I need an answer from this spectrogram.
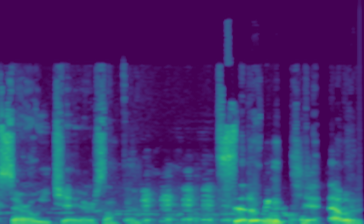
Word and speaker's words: Serroice: Serroice.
